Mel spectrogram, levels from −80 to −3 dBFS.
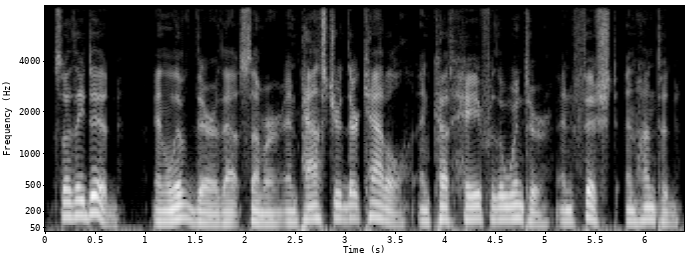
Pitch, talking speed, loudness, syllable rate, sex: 110 Hz, 205 wpm, -17 LUFS, 5.2 syllables/s, male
